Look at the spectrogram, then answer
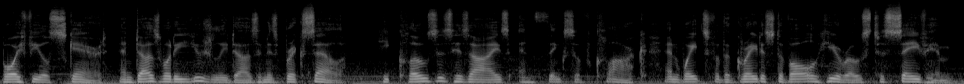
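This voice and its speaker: A man narrating a dark horror story in a dramatic, scripted style, with a measured, grave and brooding delivery. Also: mid-range voice.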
